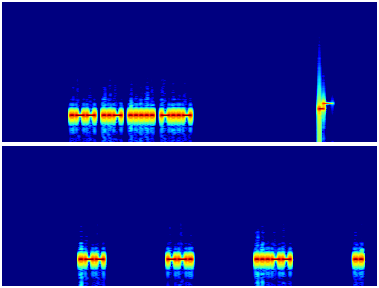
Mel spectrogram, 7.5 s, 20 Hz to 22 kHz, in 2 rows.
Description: Morse code, heard as a keyed tone, about 44 wpm, spaced as for 19 wpm, 690 Hz. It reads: WU5X WG3I
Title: USA Call Signs - 4 Characters - 8x Character Spacing - 45wpm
